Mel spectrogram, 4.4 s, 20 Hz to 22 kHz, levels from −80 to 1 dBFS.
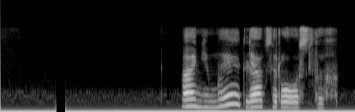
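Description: A DC offset runs through the whole speech clip: the waveform sits shifted away from zero by a constant amount. You cannot hear it as a tone or hum, which separates it from mains hum at 50 or 60 Hz. It shows only as steady energy at 0 Hz and as lost headroom on one side of the waveform. It can also cause a click wherever the audio is cut or started abruptly.

At 0.69 s the audio goes silent until 0.83 s. This is a digital broadcast dropout: the receiver stopped getting decodable frames and muted rather than play corrupt data. About 120 ms of programme is lost, which fits roughly five lost frames. An 8 ms fade softens the mute's edges. Unlike an analogue fade or hiss-filled signal loss, the gap is clean silence, and the sound resumes later in the programme instead of picking up where it stopped.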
